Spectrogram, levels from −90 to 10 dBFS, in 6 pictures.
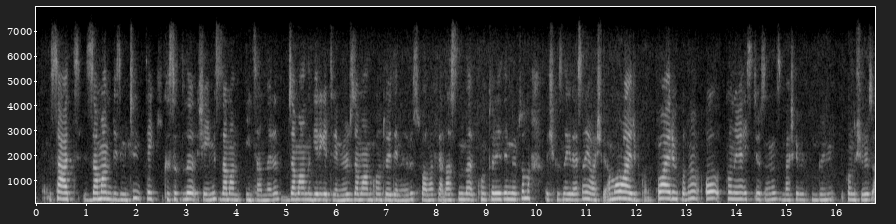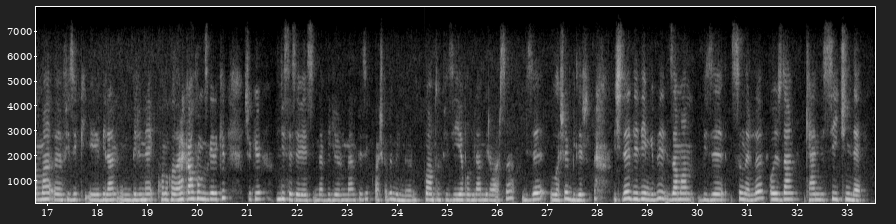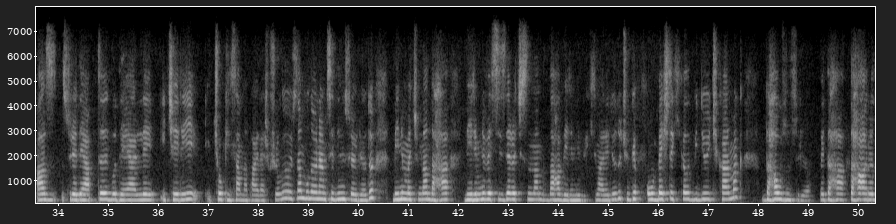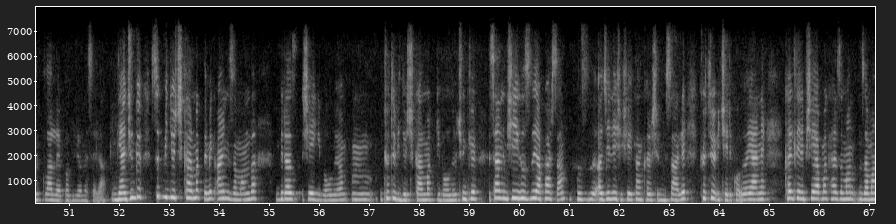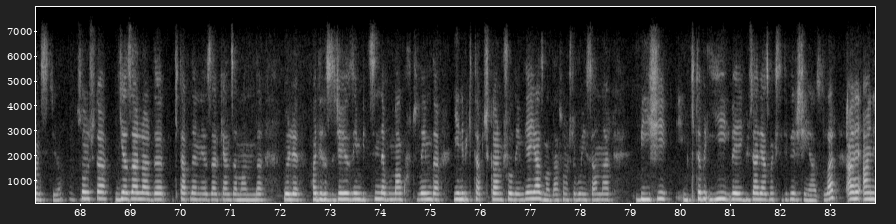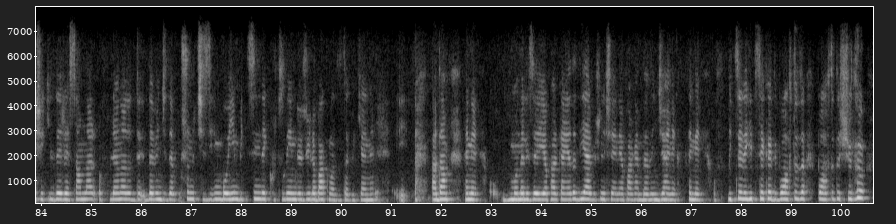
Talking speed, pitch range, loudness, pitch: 145 wpm, 230-255 Hz, -18 LUFS, 240 Hz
